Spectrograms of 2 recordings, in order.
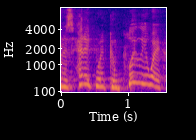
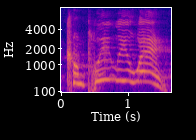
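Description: First: Said in the usual way. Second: Higher, laughing echo of completely away; excited repeat. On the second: Shown as a demonstration.

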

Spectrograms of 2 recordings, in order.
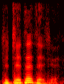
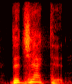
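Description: First: "Dejected" mumbled and garbled as "tetat"; fumbled word. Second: Said in the usual way. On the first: Real, not acted. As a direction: stumble over "Dejected", consonants blurred. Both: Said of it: "I can't even say it".

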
